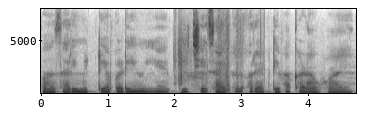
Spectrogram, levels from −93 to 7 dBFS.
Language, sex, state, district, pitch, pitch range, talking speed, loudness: Hindi, female, Uttar Pradesh, Lalitpur, 230 Hz, 220-240 Hz, 165 wpm, -19 LUFS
